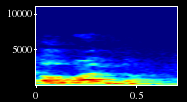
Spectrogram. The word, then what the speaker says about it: avant-garde: Third word is, although it is written as avant-garde, but इसका correct pronunciation है avant-garde. Again इसका मतलब है, again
